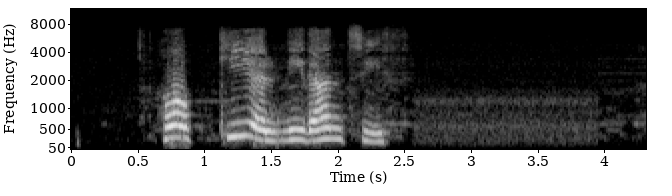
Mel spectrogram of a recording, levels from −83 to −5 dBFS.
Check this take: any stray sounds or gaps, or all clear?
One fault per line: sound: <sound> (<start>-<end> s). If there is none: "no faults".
no faults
